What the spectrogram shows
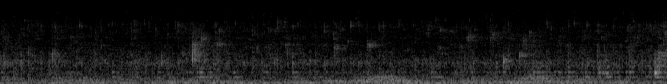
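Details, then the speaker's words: Steady trickling and gurgling with small splashes as fuel finally flows over into the completely empty other side of the tank, filled by funnel, on a 1000HP AWD Hellcat-swapped Dodge Magnum wagon. "You can finally hear fuel flowing over to the other side. It sounds like it's completely empty."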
